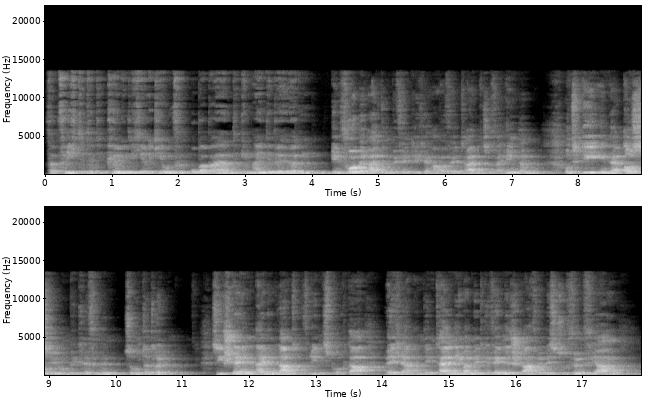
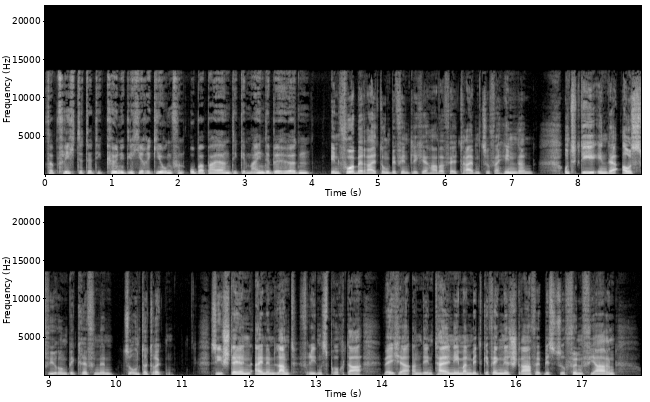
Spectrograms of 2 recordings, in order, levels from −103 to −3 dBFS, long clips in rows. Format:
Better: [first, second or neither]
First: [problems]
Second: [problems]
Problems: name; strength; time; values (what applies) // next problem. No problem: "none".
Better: second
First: off-mic speech; far // room echo; noticeable; dies away in 0.9 s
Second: none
